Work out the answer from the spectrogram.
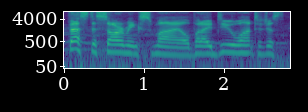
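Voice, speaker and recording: A man's voice: fairly high pitch, steady tone, moderate pace, pushed and bright, soft background music. A man casually describing his character's actions as a player in a tabletop game. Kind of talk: casual improvised role-play narration.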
